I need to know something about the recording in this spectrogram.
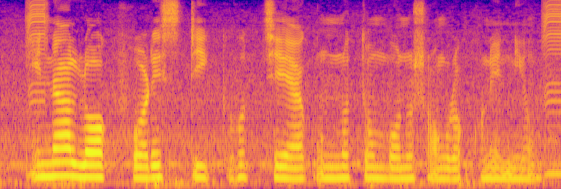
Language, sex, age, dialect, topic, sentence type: Bengali, female, 25-30, Northern/Varendri, agriculture, statement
